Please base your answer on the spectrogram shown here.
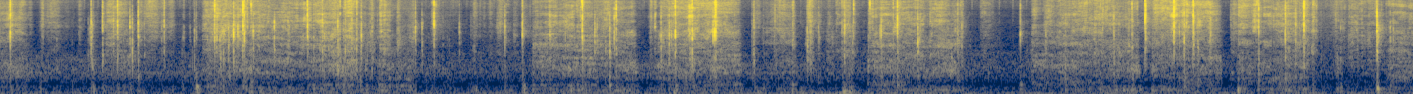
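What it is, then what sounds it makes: Crumpled lined notebook paper. A pink felt-tip marker writes letters on thin lined notebook paper that was crumpled and then flattened, resting on a marble-pattern board. Steady, dry rubbing and scratching strokes run throughout, bright and crinkly, with quick little ticks as the tip drags over the creased paper.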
